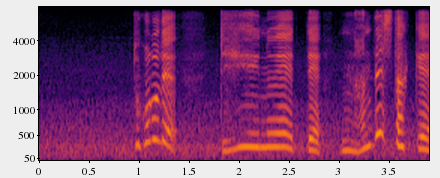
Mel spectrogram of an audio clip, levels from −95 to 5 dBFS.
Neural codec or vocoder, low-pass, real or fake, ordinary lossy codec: none; 7.2 kHz; real; none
